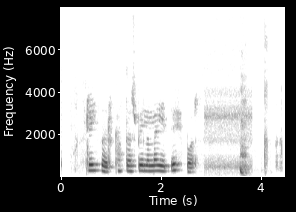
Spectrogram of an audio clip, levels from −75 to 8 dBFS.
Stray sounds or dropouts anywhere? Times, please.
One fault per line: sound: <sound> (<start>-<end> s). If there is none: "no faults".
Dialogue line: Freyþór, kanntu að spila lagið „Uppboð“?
sound: cough (3.6-3.8 s)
